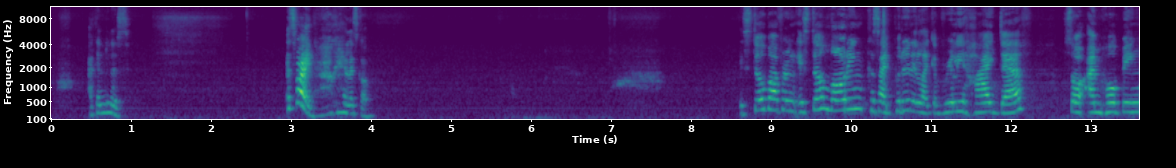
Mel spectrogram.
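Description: A woman speaks close by with animation, in short bursts.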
